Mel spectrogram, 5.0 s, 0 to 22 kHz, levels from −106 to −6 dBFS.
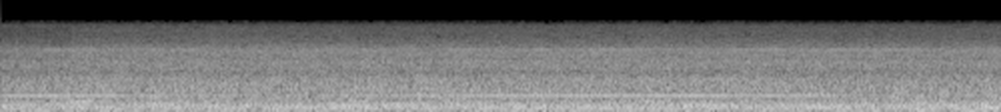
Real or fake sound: real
